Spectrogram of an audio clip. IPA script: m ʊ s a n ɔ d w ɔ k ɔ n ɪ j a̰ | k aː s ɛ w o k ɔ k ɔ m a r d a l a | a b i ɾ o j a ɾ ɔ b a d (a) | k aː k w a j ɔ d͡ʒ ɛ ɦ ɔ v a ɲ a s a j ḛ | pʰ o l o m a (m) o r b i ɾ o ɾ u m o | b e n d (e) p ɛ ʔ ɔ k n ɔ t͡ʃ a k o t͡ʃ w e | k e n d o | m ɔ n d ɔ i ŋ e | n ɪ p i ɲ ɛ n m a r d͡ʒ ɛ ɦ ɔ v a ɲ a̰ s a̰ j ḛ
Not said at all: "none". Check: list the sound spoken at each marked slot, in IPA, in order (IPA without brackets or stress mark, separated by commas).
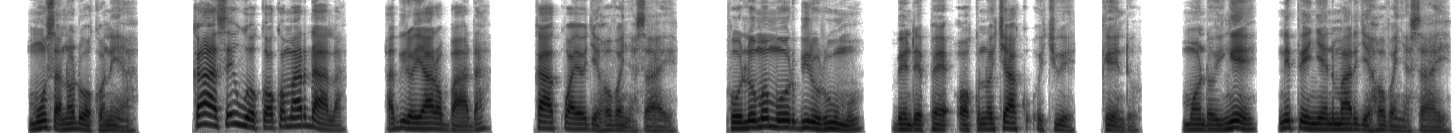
a, m, e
